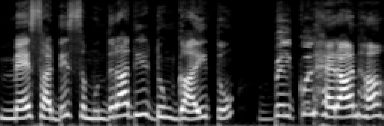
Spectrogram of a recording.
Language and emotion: Punjabi, surprised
